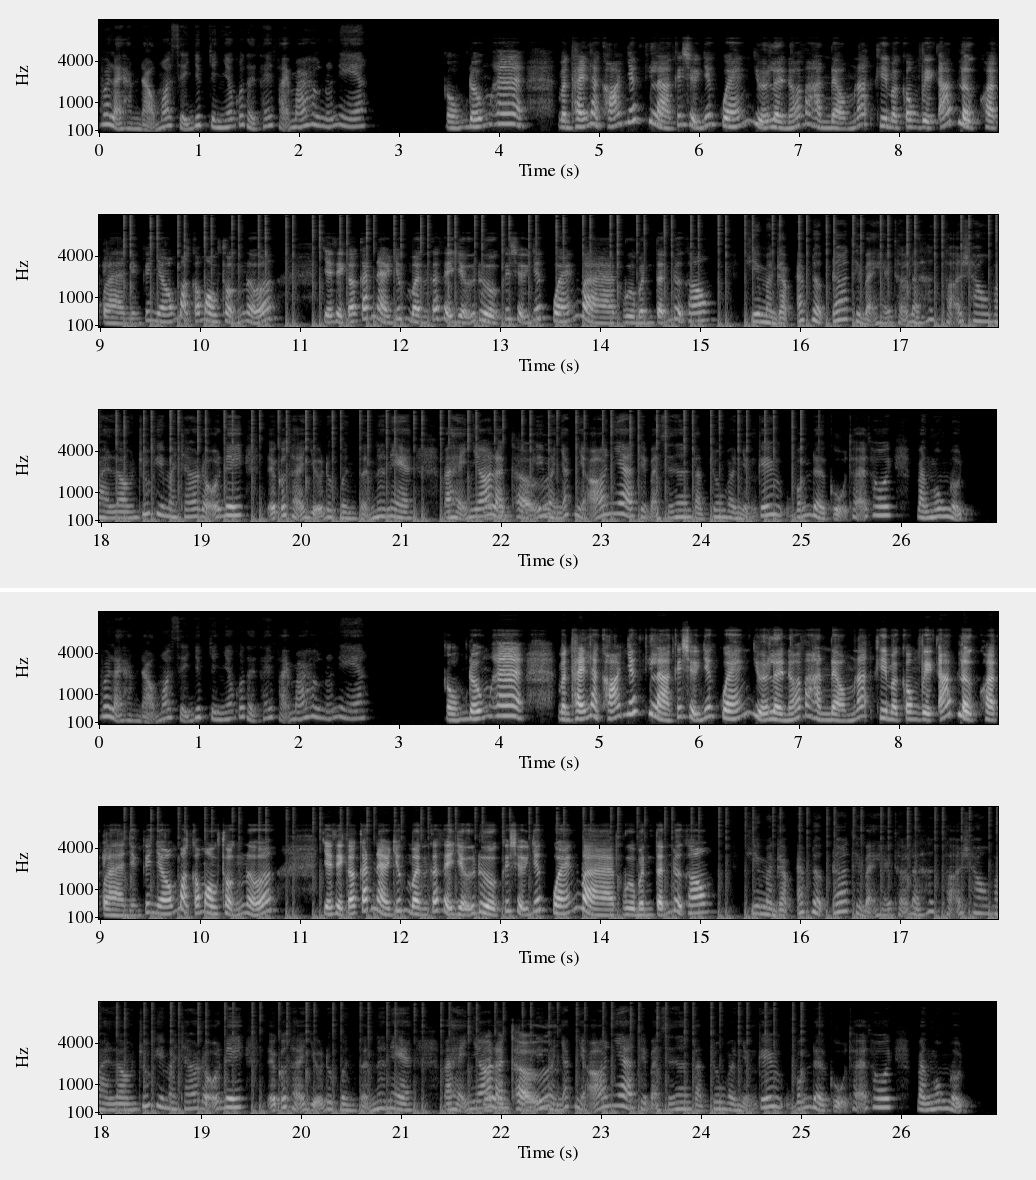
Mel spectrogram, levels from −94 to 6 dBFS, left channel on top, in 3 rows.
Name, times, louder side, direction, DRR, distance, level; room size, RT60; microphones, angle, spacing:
voice 1, 0.0-2.7 15.5-22.0 22.3-26.6, left 1 dB, 10° left, 0.4 m, -38 dB
voice 2, 3.4-15.1 21.8-22.5, right 6 dB, 70° right, 0.5 m, -31 dB
sound 1, 9.2-25.2, equal, 85° left, 1.3 m, -40 dB
3.2 x 2.8 x 4.0 m
head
